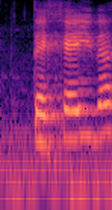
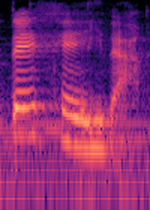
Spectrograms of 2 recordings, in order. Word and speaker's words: Tejeida: Mi nombre se escribe con doble S, Melisa Tejeida se escribe con T de Tito, E de elefante, J de jamón, E de Ignacio, E de elefante, perdón, y Ignacio, D de dedo y A de árbol. Tejeida.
